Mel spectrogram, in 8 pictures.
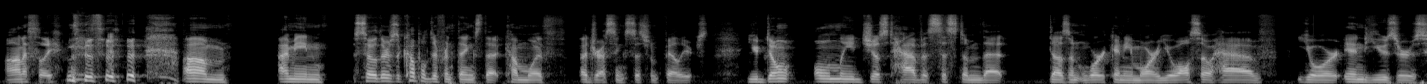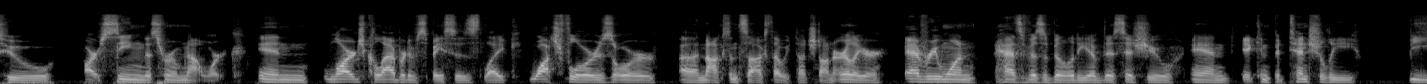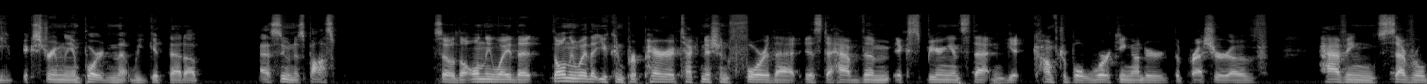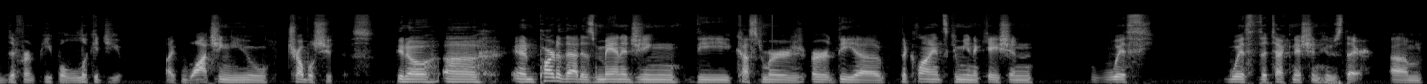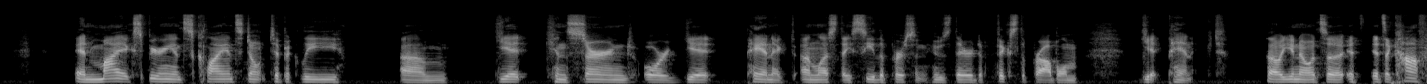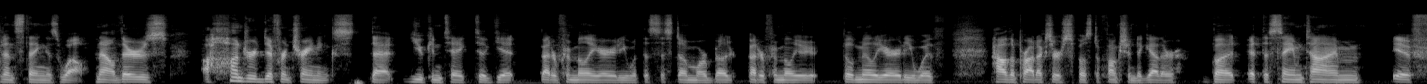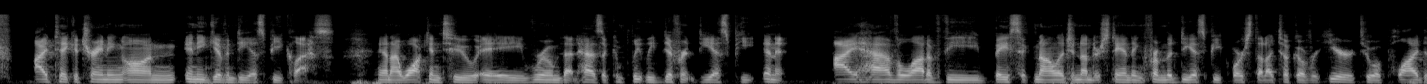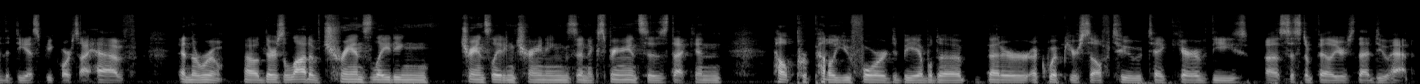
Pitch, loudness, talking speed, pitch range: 110 Hz, -25 LUFS, 160 wpm, 100-115 Hz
